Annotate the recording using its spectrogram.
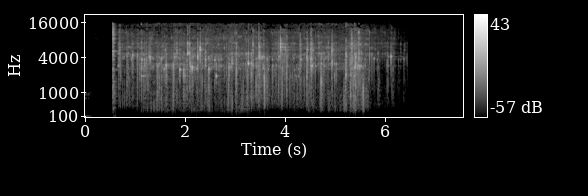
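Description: Many dominoes clatter rapidly as they topple one after another.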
